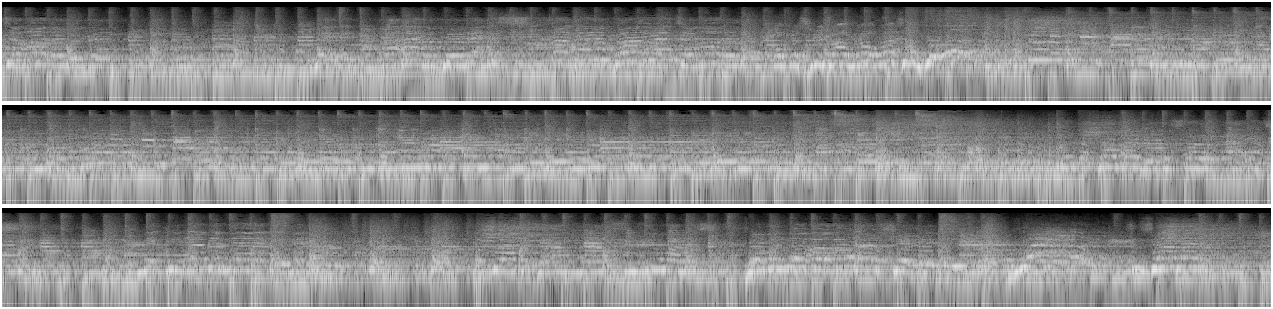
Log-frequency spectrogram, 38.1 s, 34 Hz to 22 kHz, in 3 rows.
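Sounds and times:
woman singing into a microphone: 0.0s - 1.4s, 3.0s - 9.9s, 23.0s - 37.9s
rock band playing: 0.0s - 38.0s.

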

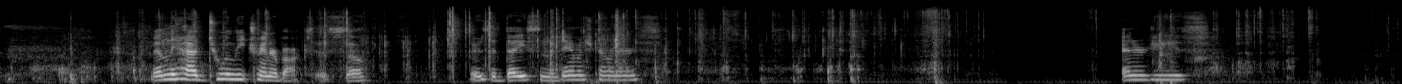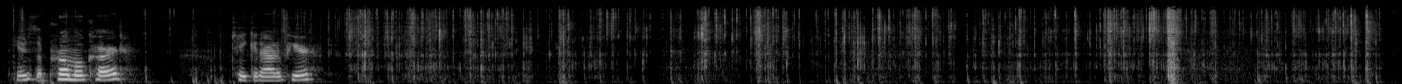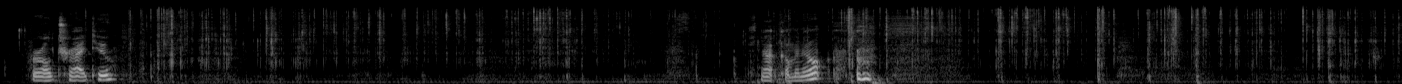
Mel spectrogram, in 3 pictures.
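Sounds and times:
cellophane wrapper crinkling: 0.8s - 14.4s, 15.4s - 28.3s, 29.3s - 42.0s.

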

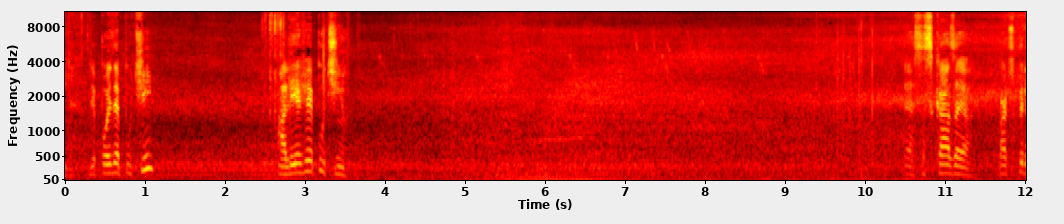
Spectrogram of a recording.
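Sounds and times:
low city rumble: 0.0s - 12.0s.

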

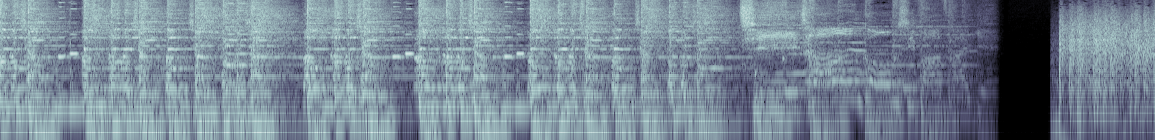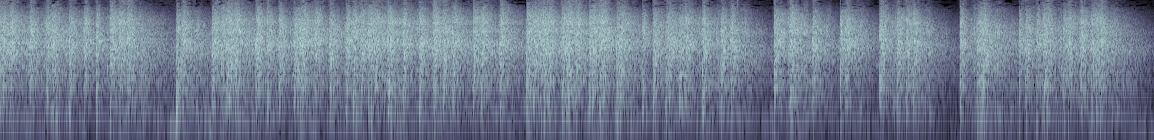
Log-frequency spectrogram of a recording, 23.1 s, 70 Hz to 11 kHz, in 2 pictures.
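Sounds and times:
firecrackers crackling: 0.0s - 7.2s, 10.5s - 23.0s.

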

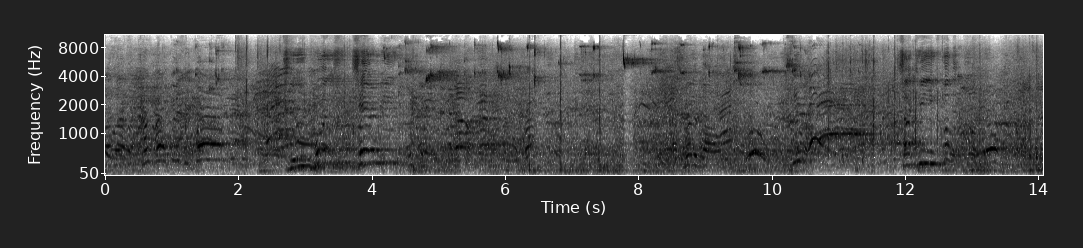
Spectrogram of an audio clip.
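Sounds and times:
voices of players and crowd: 0.0s - 14.0s
sneakers squeaking: 1.3s - 2.7s, 3.4s - 10.6s, 12.7s - 14.0s.

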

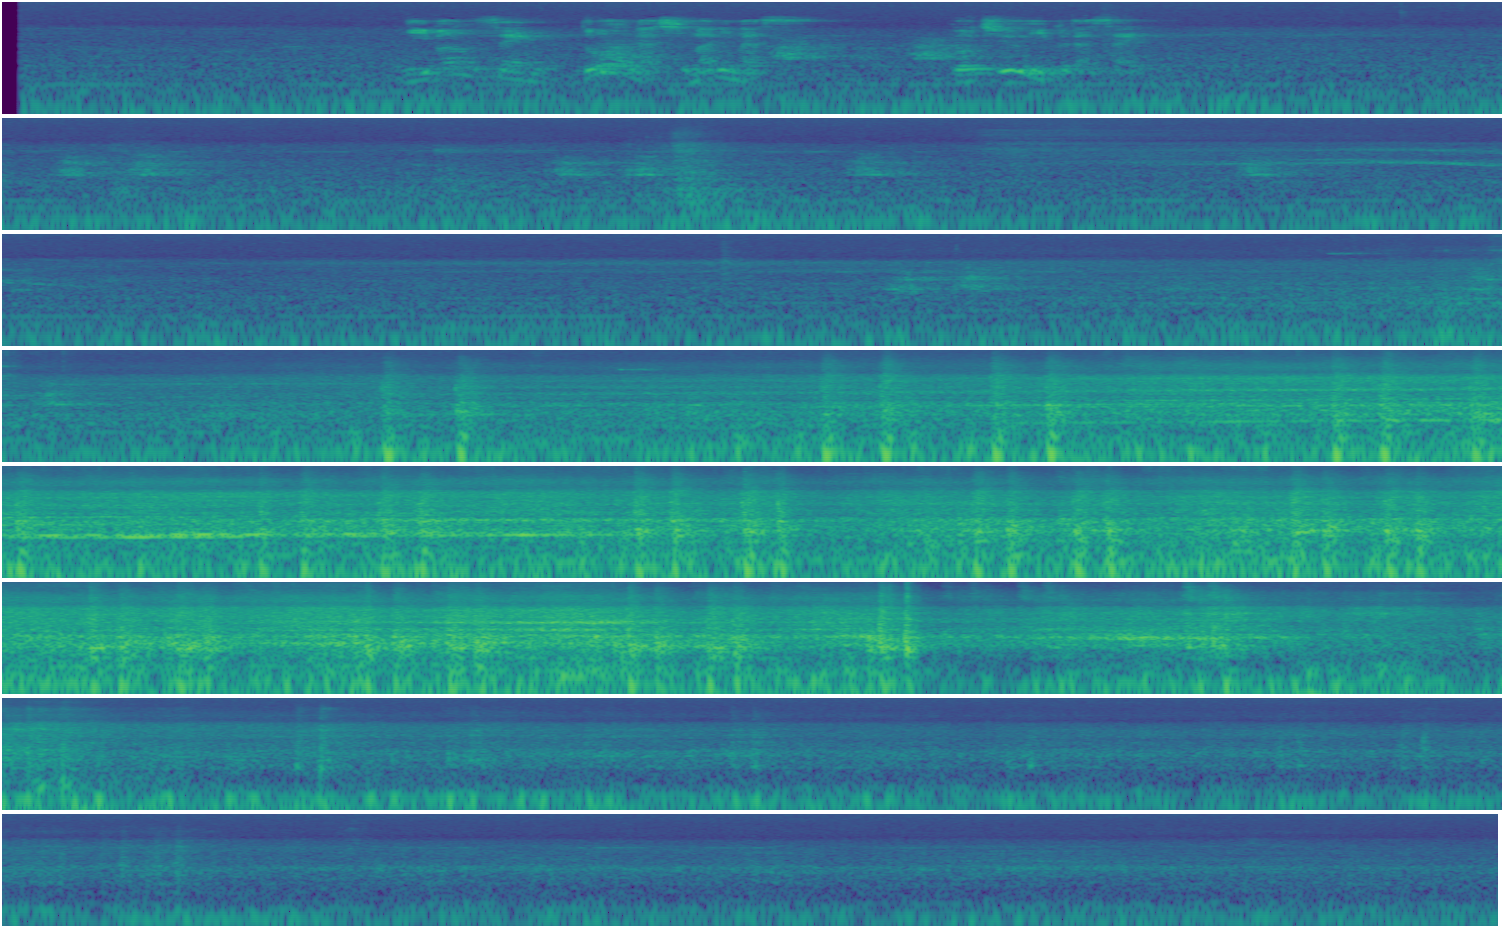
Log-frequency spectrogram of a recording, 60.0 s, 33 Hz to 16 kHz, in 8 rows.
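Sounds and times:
train low rumble: 0.1s - 59.9s.

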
